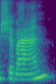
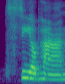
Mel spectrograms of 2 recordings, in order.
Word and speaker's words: Siobhan: love that that's like the name siobhan like the irish spelling of it and people say it like see upon or something like people have no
